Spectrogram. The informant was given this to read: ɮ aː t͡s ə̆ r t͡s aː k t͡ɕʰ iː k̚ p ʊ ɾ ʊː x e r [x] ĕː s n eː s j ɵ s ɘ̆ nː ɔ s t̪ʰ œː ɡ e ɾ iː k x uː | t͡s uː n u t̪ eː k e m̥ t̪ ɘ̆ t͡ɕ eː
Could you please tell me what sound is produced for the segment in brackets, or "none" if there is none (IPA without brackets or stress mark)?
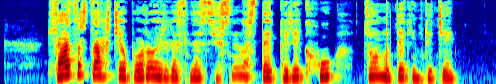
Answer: ɣ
